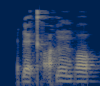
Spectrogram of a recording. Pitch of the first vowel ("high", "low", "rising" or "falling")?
low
